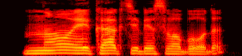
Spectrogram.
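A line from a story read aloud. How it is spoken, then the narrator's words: Mocking question. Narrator (Russian): насмешливо интересуется у брата владыка ночи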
